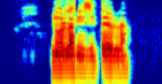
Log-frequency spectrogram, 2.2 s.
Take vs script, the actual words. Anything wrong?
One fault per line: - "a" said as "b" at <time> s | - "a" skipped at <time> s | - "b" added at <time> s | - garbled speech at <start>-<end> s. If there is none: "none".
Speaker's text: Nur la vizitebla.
none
